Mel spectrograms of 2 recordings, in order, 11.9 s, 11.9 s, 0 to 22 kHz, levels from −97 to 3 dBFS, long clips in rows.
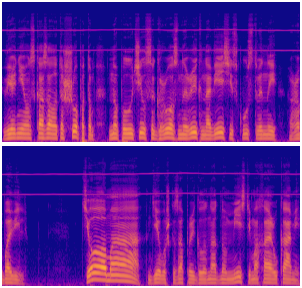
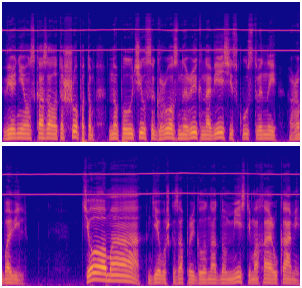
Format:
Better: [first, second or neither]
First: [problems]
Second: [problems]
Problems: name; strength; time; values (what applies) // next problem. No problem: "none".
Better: first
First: high-pitched whine; faint; throughout; 9.5 kHz, 20 dB below the speech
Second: high-pitched whine; loud; throughout; 9.5 kHz, 10 dB below the speech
